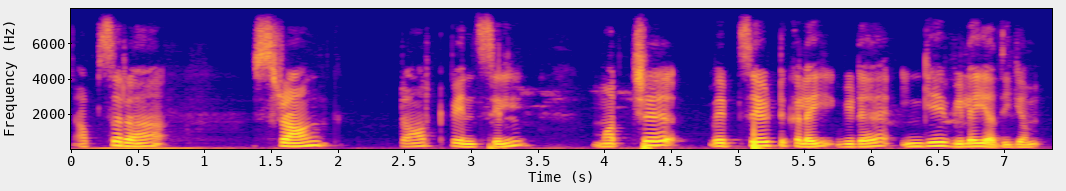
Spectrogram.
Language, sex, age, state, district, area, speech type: Tamil, female, 45-60, Tamil Nadu, Viluppuram, urban, read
